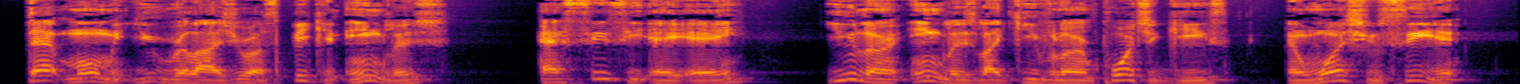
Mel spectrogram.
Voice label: VOICEOVER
